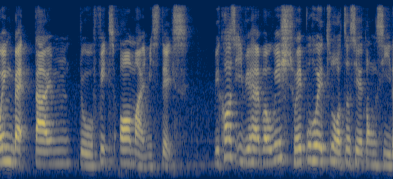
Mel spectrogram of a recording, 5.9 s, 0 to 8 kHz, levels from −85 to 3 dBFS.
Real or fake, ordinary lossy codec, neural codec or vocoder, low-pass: real; none; none; 7.2 kHz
